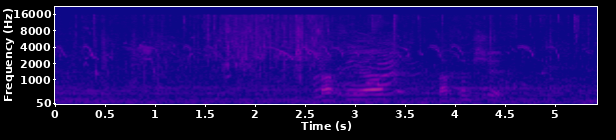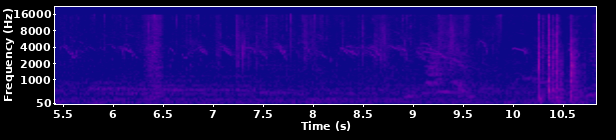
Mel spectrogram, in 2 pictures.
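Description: Chickens clucking and calling, with a louder run of calls about three seconds in and many short, high chirps throughout, over a few sharp pops from the wood fire.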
